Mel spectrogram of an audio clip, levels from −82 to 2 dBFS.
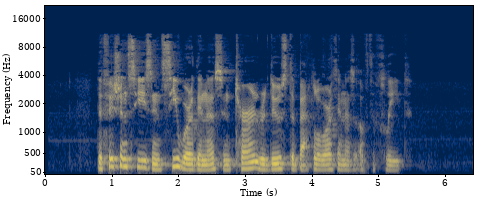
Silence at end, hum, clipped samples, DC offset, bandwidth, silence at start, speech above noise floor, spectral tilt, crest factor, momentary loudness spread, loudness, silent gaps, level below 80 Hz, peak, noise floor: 1.1 s; none; under 0.1%; under 0.1%; 11.5 kHz; 0.8 s; 49 dB; -5 dB/octave; 16 dB; 13 LU; -16 LUFS; none; -56 dBFS; -2 dBFS; -64 dBFS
